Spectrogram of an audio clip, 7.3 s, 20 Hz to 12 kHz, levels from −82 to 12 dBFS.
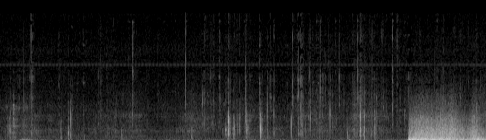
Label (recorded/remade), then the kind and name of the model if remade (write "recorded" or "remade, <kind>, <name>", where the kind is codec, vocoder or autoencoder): recorded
